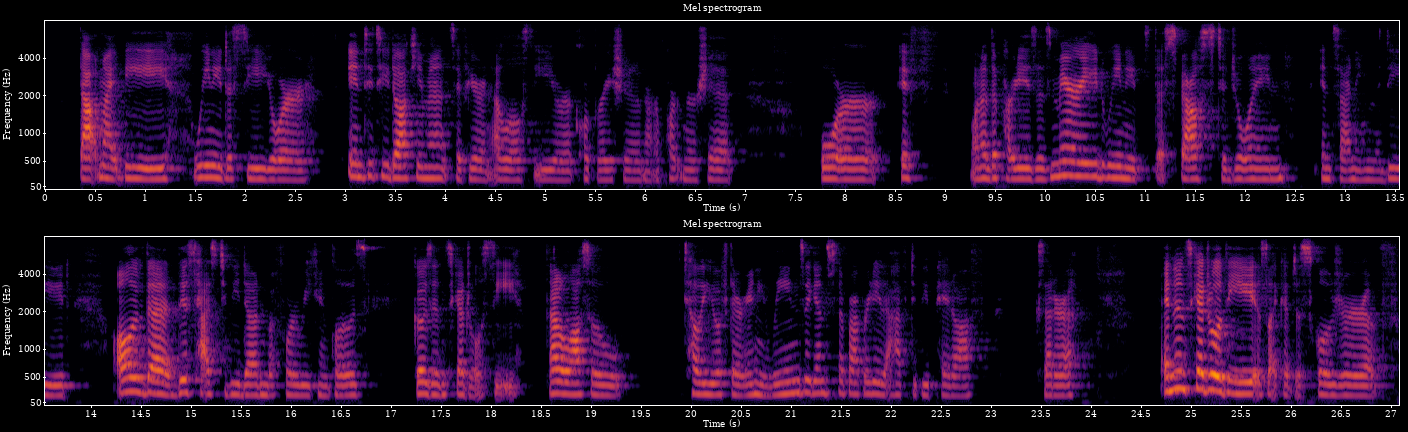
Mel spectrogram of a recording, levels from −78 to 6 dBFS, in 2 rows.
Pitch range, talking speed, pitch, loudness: 180-205 Hz, 185 wpm, 190 Hz, -30 LUFS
